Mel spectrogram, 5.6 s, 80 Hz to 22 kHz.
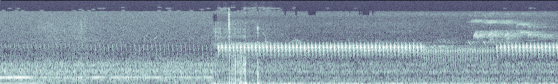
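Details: European nightjar churring at dusk on Surrey heathland in late June 2024: partway in, a faint, steady, even mechanical trill starts and holds unbroken to the end, with a sharp click just before it and faint higher tones later.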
